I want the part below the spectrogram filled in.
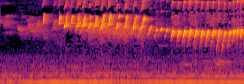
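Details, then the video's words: Canary song offered as a dominant training song: fast trills of repeated high notes, opening with a rising sweep and settling into a steady pulsed roll that gradually drops in pitch, with a faint low hum underneath. "Canção mais dominante de canary para treinagem."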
